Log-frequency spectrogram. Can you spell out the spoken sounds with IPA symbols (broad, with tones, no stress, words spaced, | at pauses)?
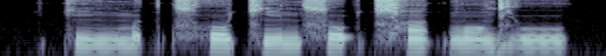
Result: kĩ˧ŋmə˦k̚ t͡sʰo˦t͡ɕĩ˦n so˦ʔt͡ɕʰã˦t̚ŋɔ̃˦ ɡju˧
